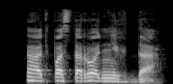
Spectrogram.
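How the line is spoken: Gruff female grumble. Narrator (Russian): буркнула она

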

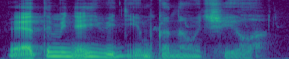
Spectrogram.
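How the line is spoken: Big man's flattered grumble. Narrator (Russian): польщенно заворчал серый здоровяк

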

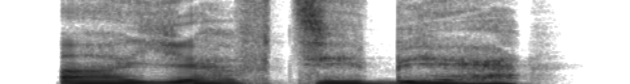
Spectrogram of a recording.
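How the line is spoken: Hoarse. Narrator (Russian): ответил хрипло Гидеон

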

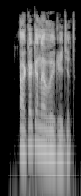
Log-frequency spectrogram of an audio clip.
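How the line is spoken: Gloomy question. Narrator (Russian): мрачно спросил Радислав

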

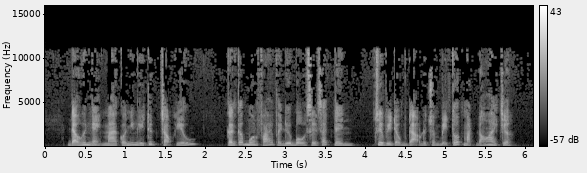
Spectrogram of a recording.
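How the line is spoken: Smiling. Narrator (Vietnamese): Lai Như Long mỉm cười nói

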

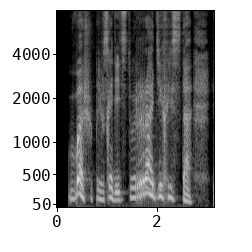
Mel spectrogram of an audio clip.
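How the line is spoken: Frightened plea, officer. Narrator (Russian): испуганно остановил штабс-капитан

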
